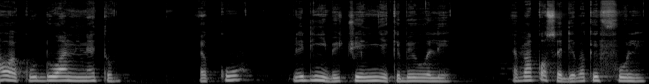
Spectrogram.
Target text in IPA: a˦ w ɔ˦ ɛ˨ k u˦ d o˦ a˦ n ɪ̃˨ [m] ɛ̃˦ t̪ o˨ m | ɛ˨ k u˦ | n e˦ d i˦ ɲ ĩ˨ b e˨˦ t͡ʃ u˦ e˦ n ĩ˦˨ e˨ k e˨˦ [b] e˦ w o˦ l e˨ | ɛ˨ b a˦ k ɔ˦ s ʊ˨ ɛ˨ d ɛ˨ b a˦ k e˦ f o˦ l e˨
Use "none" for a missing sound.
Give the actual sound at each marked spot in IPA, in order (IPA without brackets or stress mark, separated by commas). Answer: n, b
